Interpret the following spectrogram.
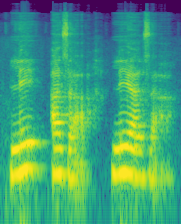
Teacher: Par contre hasard c'est un H aspiré. Liaison interdite.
